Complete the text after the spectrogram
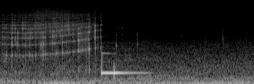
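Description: A short electronic beep sounds.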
